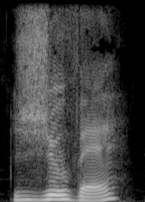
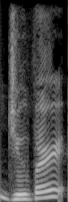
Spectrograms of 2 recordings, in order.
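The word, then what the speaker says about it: J'ouvert: But basically, it's a Caribbean festival, and it's pronounced Juve, spelt Juvert. But it's not pronounced like that. The amount of people who are like, you're going to Juvert?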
